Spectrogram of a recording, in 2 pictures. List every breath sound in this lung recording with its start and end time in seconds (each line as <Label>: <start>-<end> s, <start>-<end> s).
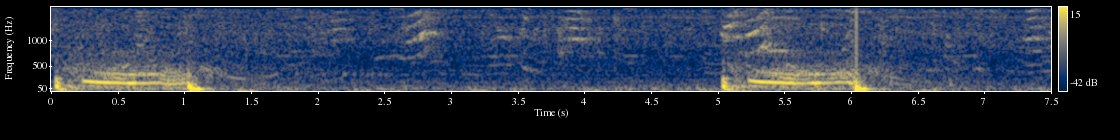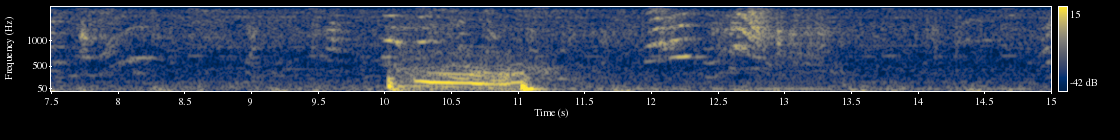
Inhalation: 0.00-1.12 s, 5.00-6.12 s, 10.03-11.15 s
Wheeze: 0.00-1.12 s, 5.00-6.12 s, 10.03-11.15 s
